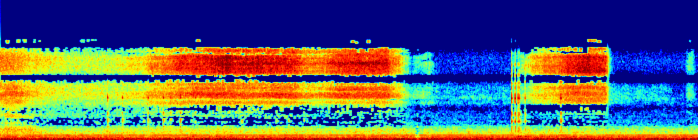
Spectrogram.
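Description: Hot branding iron pressed into a black walnut board, sizzling as it burns into the wood. There is a steady hiss for about six seconds, then a second, shorter one near the end.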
